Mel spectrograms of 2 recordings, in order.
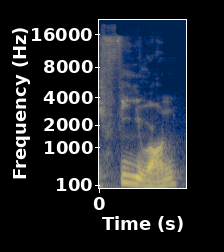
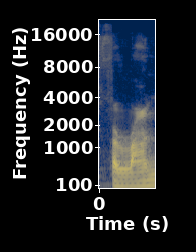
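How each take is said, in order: First: The name is said in its reported official way. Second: The name is said the way it looks written. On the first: This may be the officially intended pronunciation. "officially it might be Firon" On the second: This is how the name appears to read on the page. "because it looks like it's Ferran"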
